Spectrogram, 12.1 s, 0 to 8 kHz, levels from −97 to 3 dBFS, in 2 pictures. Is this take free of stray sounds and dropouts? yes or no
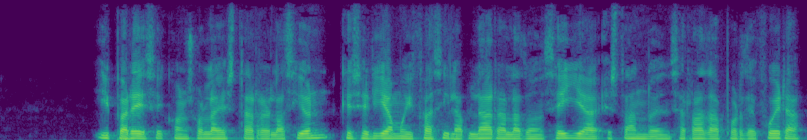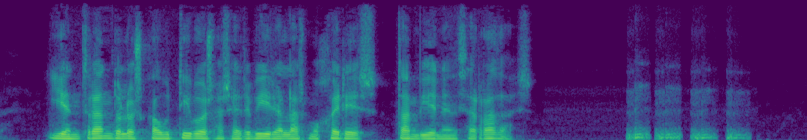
no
